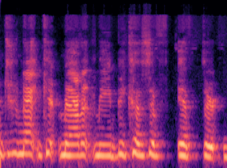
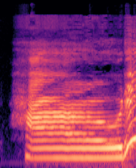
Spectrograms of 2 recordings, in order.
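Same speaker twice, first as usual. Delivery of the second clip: slow cowboy howdy; 3 semitones lower, 6 dB louder than usual. Acted. Reading a chat greeting in character.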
